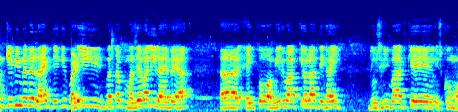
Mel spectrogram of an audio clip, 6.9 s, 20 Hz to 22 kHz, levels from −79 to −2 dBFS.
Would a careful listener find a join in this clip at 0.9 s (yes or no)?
yes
